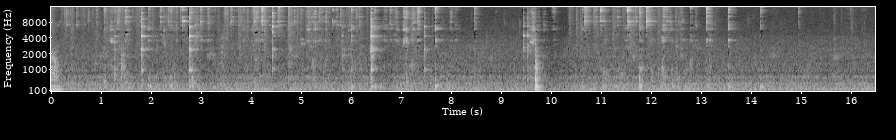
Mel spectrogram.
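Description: Metal forks clinking and scraping against bowls of noodles during a meal: scattered light clinks, the sharpest about ten seconds in.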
